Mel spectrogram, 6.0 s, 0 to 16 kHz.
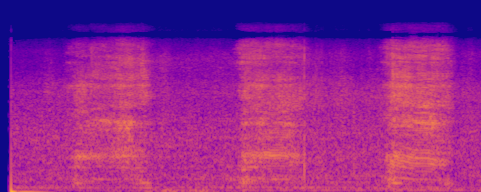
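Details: Man snoring loudly in his sleep, loud enough to wake a friend: three harsh, rasping snores on in-breaths about two seconds apart, about 30 breaths a minute.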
